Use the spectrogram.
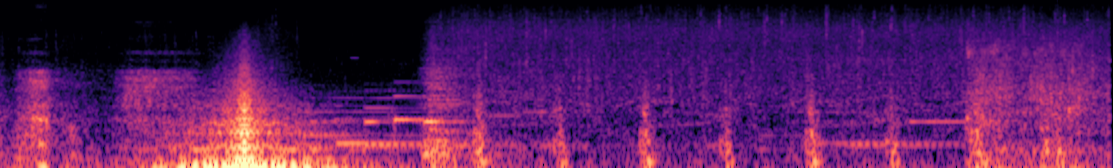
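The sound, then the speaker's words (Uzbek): Heavy rain pours steadily, and a rumble of thunder swells and fades early on. Afterwards the rain continues with scattered, sharper drop impacts. “yomg'ir zo'r yog'yapti-ya”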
